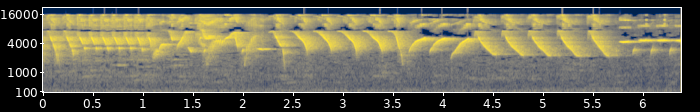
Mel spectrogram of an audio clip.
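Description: A Yorkshire canary sings a fast, continuous song of high chirps, then a run of quick downward-sweeping whistled notes repeated several times a second.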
